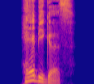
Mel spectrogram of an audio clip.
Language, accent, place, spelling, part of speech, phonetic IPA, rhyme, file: German, Germany, Berlin, häbiges, adjective, [ˈhɛːbɪɡəs], -ɛːbɪɡəs, De-häbiges.ogg
- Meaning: strong/mixed nominative/accusative neuter singular of häbig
